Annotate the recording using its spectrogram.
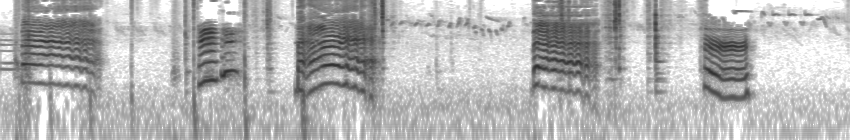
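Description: Cartoon lamb's voice bleating in about five short calls that bend up and down in pitch, with a few light clicks between them.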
